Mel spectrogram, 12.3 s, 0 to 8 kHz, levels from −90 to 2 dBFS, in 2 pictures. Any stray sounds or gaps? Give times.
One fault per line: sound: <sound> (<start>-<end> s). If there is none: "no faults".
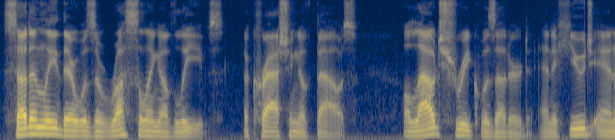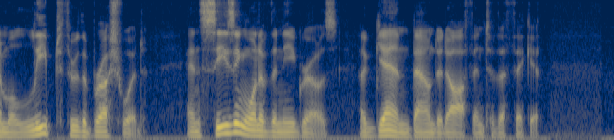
no faults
